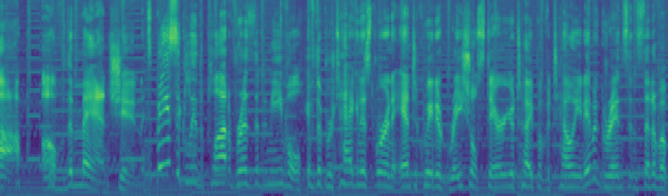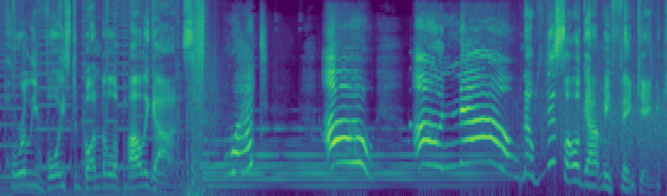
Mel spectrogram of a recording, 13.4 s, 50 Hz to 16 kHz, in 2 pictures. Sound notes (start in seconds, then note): 8.4 audio clip from Resident Evil; 11.9 applause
